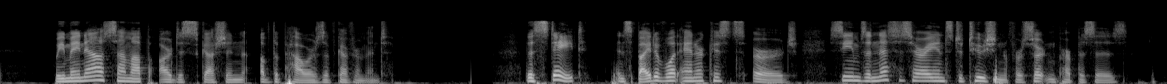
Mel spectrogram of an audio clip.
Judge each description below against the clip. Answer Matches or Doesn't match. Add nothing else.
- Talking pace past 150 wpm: Doesn't match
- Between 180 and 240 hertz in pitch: Doesn't match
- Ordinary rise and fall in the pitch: Doesn't match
